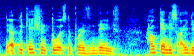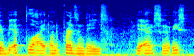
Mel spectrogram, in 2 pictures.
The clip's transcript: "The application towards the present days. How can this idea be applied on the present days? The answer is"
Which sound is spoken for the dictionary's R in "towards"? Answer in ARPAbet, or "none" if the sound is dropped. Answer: W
